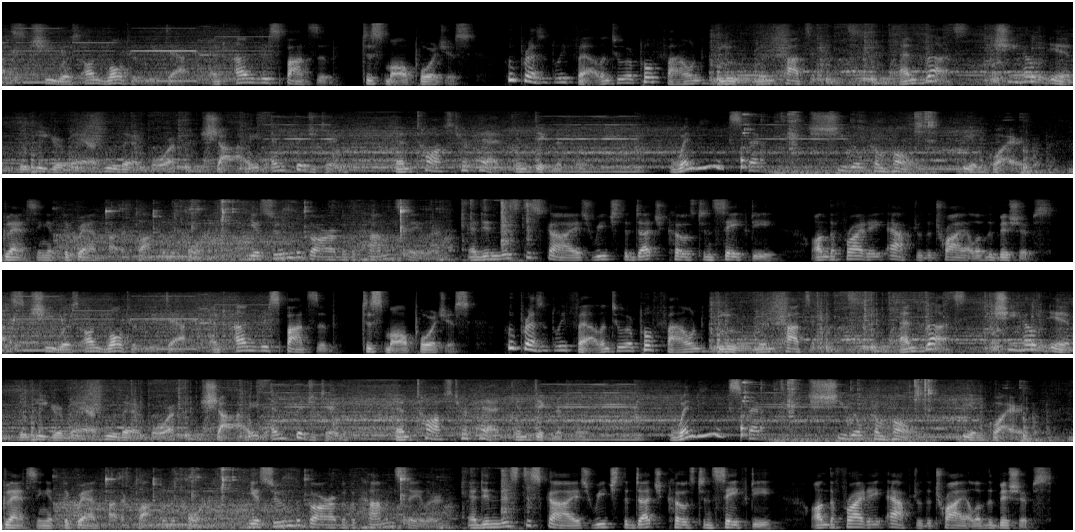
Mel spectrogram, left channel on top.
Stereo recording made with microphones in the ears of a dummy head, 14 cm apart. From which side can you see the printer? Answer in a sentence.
You can hear the printer on the right.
